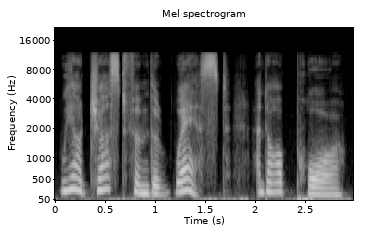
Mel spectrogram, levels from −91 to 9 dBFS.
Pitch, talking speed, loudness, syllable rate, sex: 200 Hz, 180 wpm, -18 LUFS, 4.3 syllables/s, female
